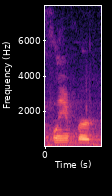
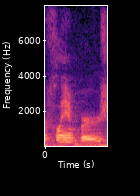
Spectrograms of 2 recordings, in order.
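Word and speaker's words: Flamberge: it's another great sword the flamberg or flamberg however you pronounce it lamborghini that's called the flame bird i think the e on the end is silent uh sorry i'm just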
